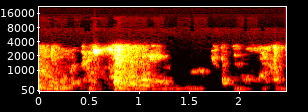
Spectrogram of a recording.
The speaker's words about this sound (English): Pardon me, I had to shut the door.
